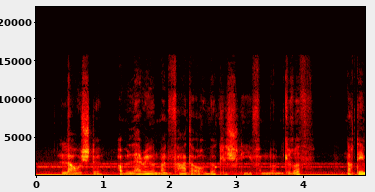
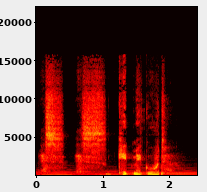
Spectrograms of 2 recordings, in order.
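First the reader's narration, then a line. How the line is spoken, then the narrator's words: Terrified stammering reply. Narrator (German): antwortete mein Vater tödlich erschrocken und fügte stotternd hinzu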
